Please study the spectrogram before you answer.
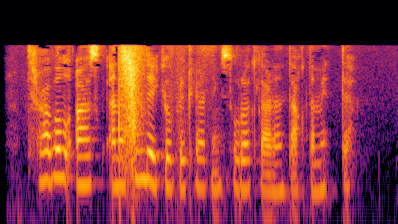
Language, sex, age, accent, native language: Uzbek, female, 18-24, Farg'ona, Uzbek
